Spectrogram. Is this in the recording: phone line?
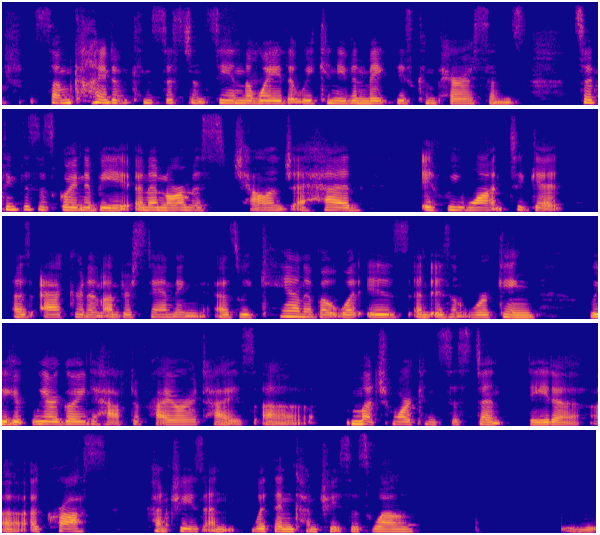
no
